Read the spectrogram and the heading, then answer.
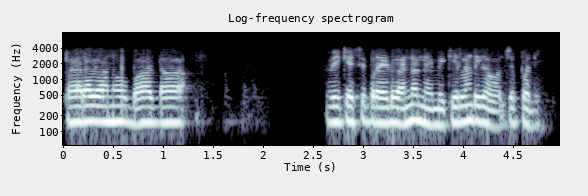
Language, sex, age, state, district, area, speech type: Telugu, male, 18-30, Telangana, Nagarkurnool, urban, conversation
